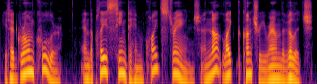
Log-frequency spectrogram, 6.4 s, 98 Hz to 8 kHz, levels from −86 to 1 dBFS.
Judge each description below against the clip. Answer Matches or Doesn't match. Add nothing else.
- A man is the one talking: Matches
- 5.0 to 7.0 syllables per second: Doesn't match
